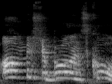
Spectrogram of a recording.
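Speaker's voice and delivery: very high, astonished, surprised cry. Retelling a friend's reaction to the teacher's story: imitating Ben's surprised tone. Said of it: "surprised tone I've ever heard him".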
